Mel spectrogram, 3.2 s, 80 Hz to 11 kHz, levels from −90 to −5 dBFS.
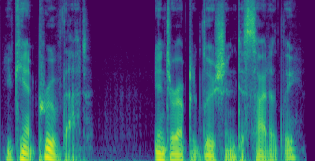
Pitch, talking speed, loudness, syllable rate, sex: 90 Hz, 135 wpm, -19 LUFS, 6.3 syllables/s, male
